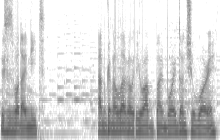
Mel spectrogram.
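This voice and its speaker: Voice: mid-range voice, level tone, moderate pace, dark tone, faint music behind. A streamer giving casual, effusive commentary while playing a game, full of exclamations. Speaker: let's play streamer.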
